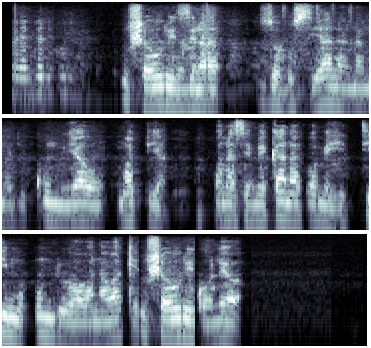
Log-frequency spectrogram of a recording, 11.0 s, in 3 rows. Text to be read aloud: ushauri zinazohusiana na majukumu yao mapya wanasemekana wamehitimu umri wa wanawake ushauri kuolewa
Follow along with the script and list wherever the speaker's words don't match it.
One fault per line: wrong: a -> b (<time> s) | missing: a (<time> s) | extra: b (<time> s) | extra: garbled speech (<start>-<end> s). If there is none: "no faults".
no faults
